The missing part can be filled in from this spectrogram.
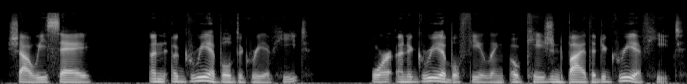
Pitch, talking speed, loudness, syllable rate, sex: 115 Hz, 155 wpm, -21 LUFS, 5.0 syllables/s, male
